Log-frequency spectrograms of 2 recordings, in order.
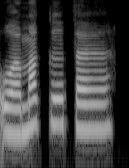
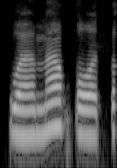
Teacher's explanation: Qalqalahnya ditebalkan tidak wqta tapi waqota. Karena dia itu tebal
